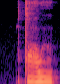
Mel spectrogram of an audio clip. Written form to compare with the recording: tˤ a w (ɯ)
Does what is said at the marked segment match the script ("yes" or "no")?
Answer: yes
